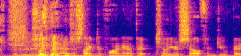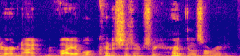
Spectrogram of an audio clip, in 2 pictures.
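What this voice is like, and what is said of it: Speaks in a character voice. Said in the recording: “Why are you doing that in the character voice?”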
